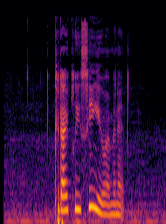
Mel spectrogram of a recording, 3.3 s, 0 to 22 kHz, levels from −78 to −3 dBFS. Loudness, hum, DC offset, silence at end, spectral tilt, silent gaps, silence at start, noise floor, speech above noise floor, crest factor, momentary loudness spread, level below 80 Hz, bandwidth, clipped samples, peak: -22 LUFS; none; under 0.1%; 0 s; -4.5 dB/octave; none; 0.1 s; -42 dBFS; 20 dB; 22 dB; 24 LU; -36 dBFS; 16 kHz; under 0.1%; -4 dBFS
